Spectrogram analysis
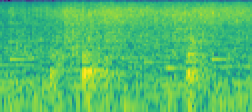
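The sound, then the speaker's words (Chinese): Dried tofu sizzles as it stir-fries in plenty of oil in a pan, a faint steady hiss broken by a couple of brief stirring scrapes. “因为我说过是介于炒，介于炒跟这个炸的中间，所以油要多一点。好，一定要炒到这个豆干哦”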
